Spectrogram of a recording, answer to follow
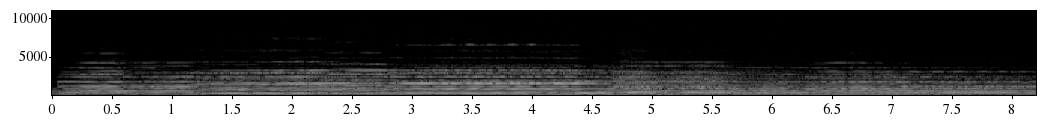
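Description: Orchestral music: slow, held chords with brass, likely horns, to the fore, swelling in at the start.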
